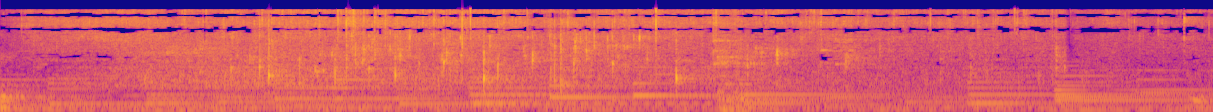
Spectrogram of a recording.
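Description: Medu vada batter of ground urad dal frying in hot oil in a small kadai: a steady crackling sizzle that starts as the batter drops in and eases off about five seconds in.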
